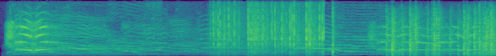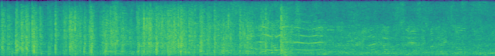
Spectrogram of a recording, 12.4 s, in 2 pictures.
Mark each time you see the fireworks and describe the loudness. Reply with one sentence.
The fireworks can be heard from 2.6 to 9.9 s, getting louder.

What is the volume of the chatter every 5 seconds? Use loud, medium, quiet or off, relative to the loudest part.
quiet, loud, loud.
